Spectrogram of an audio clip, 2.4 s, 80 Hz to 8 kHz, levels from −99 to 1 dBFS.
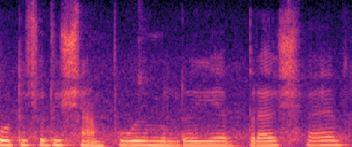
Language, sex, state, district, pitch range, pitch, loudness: Hindi, female, Bihar, Katihar, 205-225 Hz, 210 Hz, -17 LUFS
